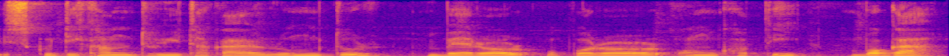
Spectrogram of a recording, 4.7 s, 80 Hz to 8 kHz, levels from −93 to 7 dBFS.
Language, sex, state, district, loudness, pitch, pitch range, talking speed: Assamese, male, Assam, Kamrup Metropolitan, -20 LUFS, 125 Hz, 120-140 Hz, 100 wpm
